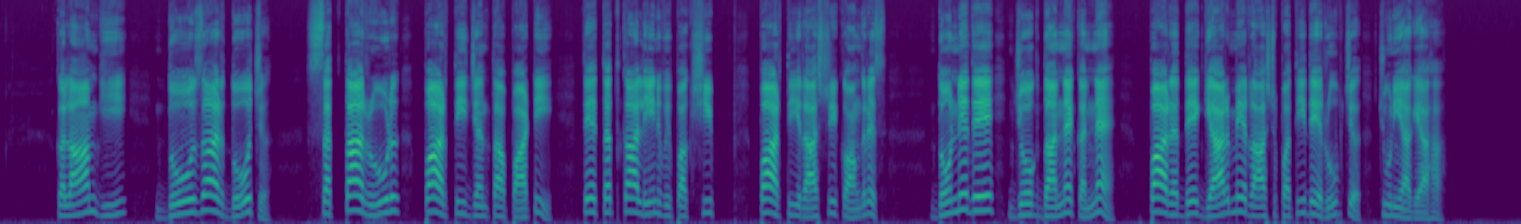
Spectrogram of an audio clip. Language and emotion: Dogri, neutral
